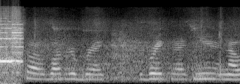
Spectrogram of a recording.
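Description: Montage music with a violin cuts off just after the start, and a boy's voice speaking takes over for the rest.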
